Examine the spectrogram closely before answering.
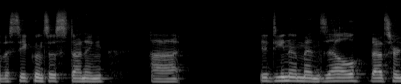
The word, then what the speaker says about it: Idina Menzel: says the wickedly talented adele dazeem and that is not her name it is idina menzel i don't know what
